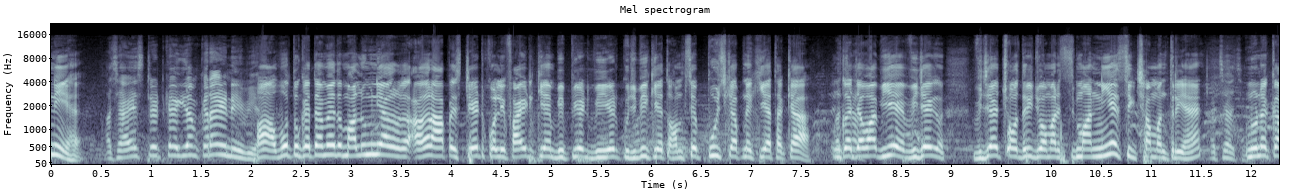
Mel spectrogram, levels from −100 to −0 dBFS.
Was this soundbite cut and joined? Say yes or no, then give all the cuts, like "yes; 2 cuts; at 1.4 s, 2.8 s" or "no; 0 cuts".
no; 0 cuts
